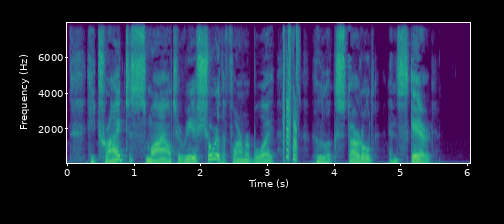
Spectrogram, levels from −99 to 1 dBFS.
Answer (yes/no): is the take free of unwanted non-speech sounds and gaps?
no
